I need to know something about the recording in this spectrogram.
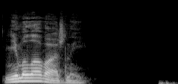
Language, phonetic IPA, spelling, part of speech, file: Russian, [nʲɪməɫɐˈvaʐnɨj], немаловажный, adjective, Ru-немаловажный.ogg
- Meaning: of no small importance/account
